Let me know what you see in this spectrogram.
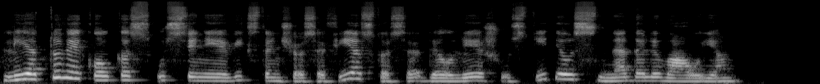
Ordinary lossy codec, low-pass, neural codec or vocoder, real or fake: Opus, 24 kbps; 19.8 kHz; none; real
